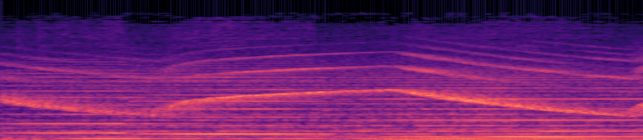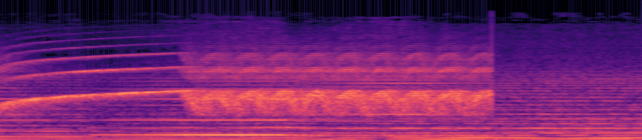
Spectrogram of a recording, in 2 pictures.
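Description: Ambulance siren sounding a slow wail that falls and rises twice, then switches to a fast yelp for about three seconds before cutting off suddenly near the end.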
